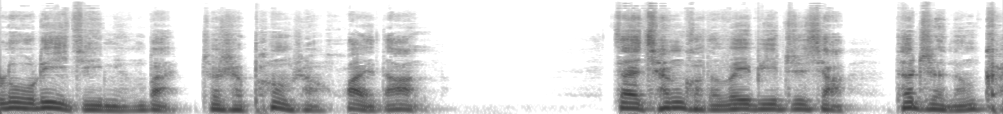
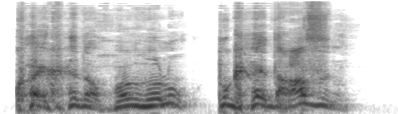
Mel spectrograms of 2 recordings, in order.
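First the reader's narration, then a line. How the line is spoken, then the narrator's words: Furious low growl. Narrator (Chinese): 一个二十多岁的男子气急败坏地低吼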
